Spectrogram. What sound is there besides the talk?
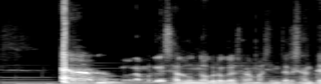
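cough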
